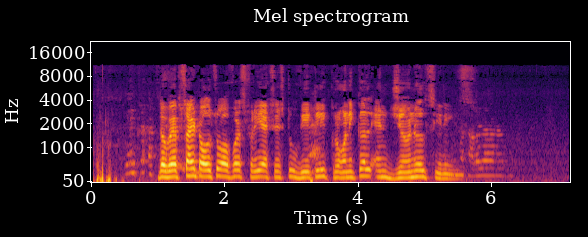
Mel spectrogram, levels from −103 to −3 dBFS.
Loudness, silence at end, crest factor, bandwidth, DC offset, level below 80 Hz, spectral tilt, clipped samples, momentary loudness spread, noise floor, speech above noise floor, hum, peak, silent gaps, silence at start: -19 LUFS; 1.15 s; 18 dB; 11.5 kHz; under 0.1%; -40 dBFS; -6.5 dB/octave; under 0.1%; 25 LU; -58 dBFS; 39 dB; none; -2 dBFS; none; 0.1 s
